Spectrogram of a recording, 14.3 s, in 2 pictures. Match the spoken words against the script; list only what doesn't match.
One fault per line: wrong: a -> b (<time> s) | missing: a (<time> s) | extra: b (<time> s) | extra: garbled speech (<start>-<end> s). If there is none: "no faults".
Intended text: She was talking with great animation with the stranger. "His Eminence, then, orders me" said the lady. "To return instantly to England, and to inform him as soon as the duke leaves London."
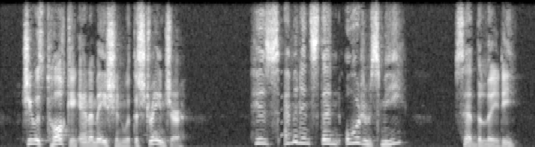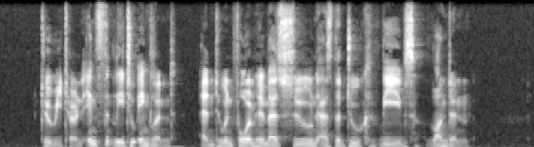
missing: with great (1.1 s)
